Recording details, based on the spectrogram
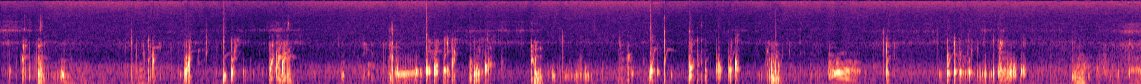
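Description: Irregular bursts of gurgling, squelching and low rumbling with short quiet gaps, typical of ordinary stomach growling (borborygmi).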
